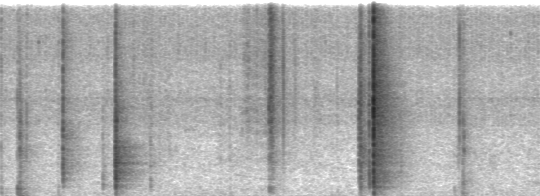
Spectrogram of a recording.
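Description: About six short, sharp clicks and taps from stamping supplies being handled on a cutting mat, a clear acrylic stamp block among them, the loudest about three seconds in.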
